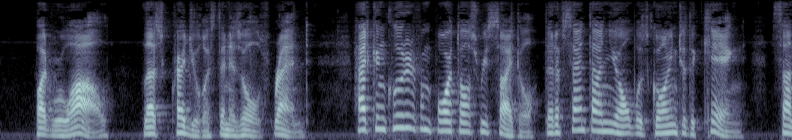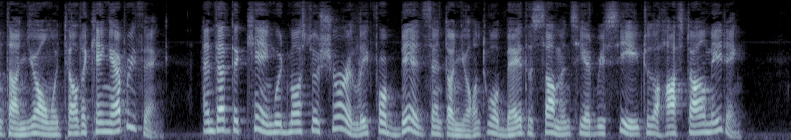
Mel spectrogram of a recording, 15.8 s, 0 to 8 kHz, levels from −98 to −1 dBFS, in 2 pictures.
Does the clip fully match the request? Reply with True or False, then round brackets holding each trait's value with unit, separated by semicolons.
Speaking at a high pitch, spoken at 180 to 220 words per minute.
False (155 Hz; 190 wpm)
